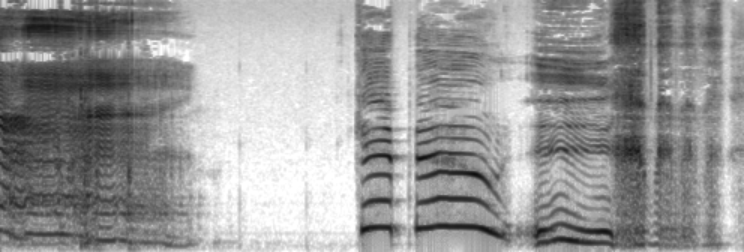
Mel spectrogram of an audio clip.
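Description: A person's voice making wordless sound effects for a toy fight: a long strained cry that fades out about a second and a half in, then, after a short pause, a run of short cries and grunts rising and falling in pitch.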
